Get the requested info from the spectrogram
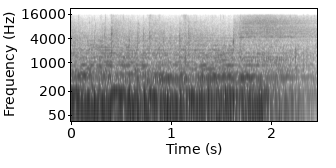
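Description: Live band holding steady chords over audience applause; the music stops near the end.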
